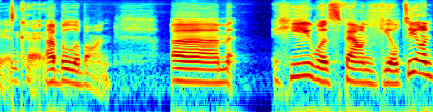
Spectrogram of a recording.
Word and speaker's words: Abulaban: So TikToker Ali Abulaban. That's exactly how you say it. Okay. Abulaban.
